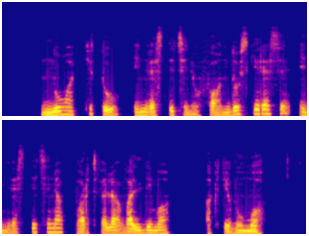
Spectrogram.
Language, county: Lithuanian, Kaunas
